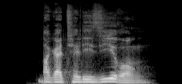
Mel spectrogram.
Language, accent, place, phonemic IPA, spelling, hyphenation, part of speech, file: German, Germany, Berlin, /baɡatɛliˈziːʁʊŋ/, Bagatellisierung, Ba‧ga‧tel‧li‧sie‧rung, noun, De-Bagatellisierung.ogg
- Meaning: trivialization, belittling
